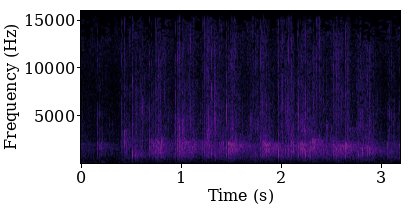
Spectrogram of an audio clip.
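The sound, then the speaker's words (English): A crowd at the Build Conference, during its last session, claps steadily for a few seconds, a dense patter of many hands at an even, moderate loudness with no voices over it. “I suggest we should give a round of applause to ourselves to staying this late, okay?”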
